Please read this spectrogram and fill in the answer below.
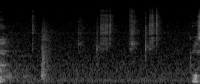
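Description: A sharp click about half a second in, then several fainter light clicks: the buttons of a handheld infrared camera remote being pressed. This remote is a bit dodgy and doesn't always work.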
